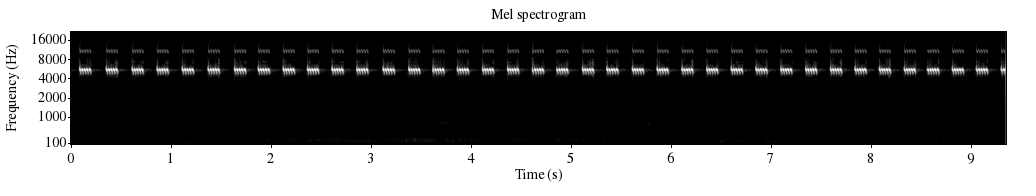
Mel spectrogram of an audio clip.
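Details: Summer-evening chirping of a male cricket, a long unbroken run of crisp, high-pitched pulses repeated roughly four times a second at an even volume over a silent background.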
